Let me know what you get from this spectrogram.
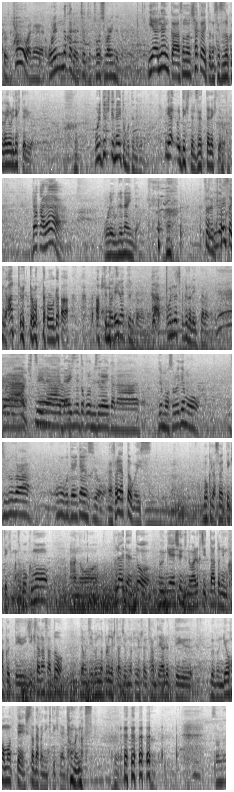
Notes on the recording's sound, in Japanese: Kottbusser Torのフリマで食べ歩きしながら雑談したよ。KottBusser Torで毎週金曜日に行なわれているフリーマーケット。現地を歩きながら、その様子や雰囲気をレポートしました。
